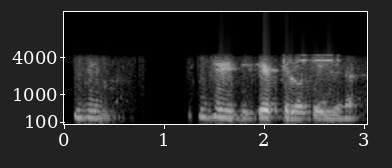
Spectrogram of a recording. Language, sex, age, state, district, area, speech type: Hindi, female, 30-45, Madhya Pradesh, Hoshangabad, urban, conversation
